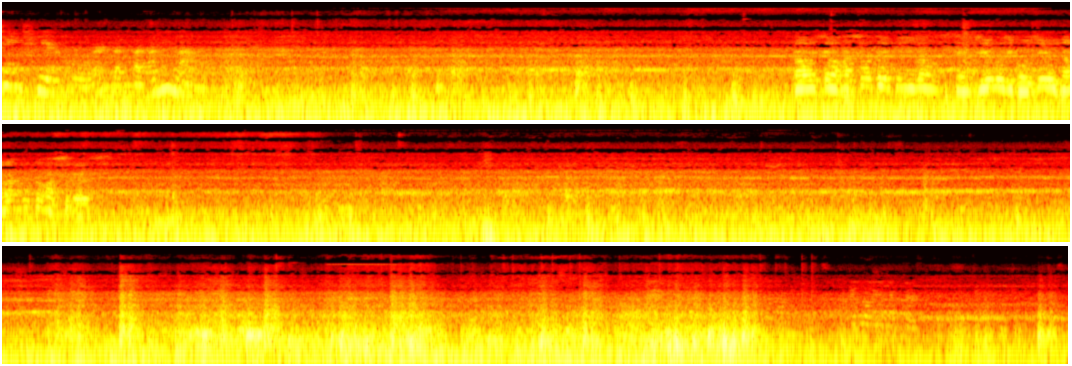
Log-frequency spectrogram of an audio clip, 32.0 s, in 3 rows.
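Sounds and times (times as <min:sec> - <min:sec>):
train running rumble: 0:00.0 - 0:32.0.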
